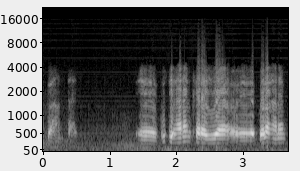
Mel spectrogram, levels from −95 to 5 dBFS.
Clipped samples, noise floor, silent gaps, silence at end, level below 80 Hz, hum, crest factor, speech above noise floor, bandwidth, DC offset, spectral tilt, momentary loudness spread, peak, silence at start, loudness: under 0.1%; -56 dBFS; none; 0.05 s; -56 dBFS; none; 14 dB; 35 dB; 7 kHz; under 0.1%; -5 dB/octave; 14 LU; -8 dBFS; 0.05 s; -20 LUFS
